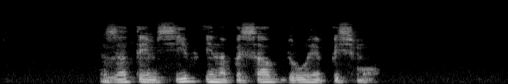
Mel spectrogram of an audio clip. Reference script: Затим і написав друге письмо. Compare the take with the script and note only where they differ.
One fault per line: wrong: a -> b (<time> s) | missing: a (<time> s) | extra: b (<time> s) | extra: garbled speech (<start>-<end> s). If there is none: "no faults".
extra: сів (1.6 s)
